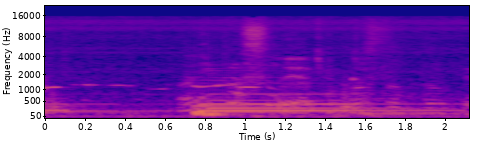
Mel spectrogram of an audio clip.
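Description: Upright piano playing sustained chords, with a new chord struck about three-quarters of a second in, as an instrumental introduction before the singing.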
